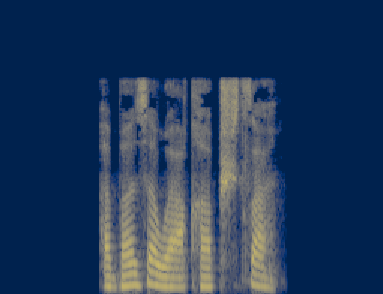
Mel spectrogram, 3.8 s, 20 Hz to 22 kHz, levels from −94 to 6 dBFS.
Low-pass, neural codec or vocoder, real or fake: 7.2 kHz; none; real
